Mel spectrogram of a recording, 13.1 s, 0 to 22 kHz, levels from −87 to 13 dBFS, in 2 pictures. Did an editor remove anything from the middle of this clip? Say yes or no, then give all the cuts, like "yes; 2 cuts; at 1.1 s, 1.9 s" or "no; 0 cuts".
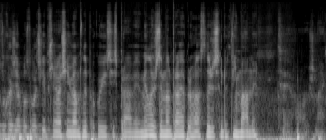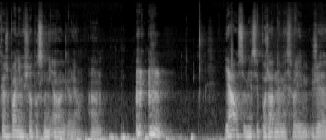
yes; 1 cut; at 4.4 s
